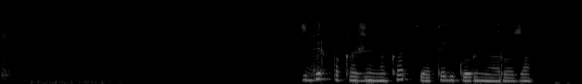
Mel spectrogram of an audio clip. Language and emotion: Russian, neutral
